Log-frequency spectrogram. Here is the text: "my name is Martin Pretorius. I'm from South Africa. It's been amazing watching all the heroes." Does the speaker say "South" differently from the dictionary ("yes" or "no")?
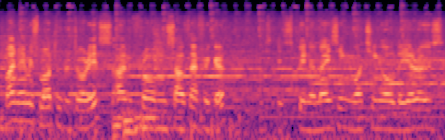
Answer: no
